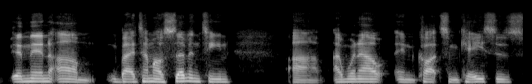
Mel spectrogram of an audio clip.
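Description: This man has a plain, everyday voice, medium in pitch, with an American accent, fairly even intonation and a fairly slow pace. The recording is very clean with a silent background and a dry, close sound with no echo. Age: 30s. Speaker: entrepreneur, podcaster, former prisoner. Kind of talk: interview podcast. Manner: casual, filler-heavy.

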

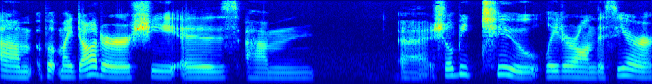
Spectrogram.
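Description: On a very clean recording with a silent background, a woman speaks at a very slow pace with ordinary pitch variation. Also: fairly low pitch for a woman. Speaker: podcast host. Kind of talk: interview conversation, scripted intro.

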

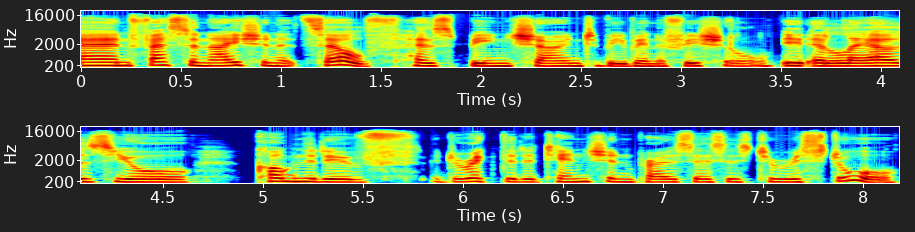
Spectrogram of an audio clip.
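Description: Hardly pausing, a woman speaks at a moderate pace in a flat monotone, the sound dry and close with no echo. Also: medium pitch for a woman, very clean recording, silent background. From Australia. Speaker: psychology lecturer and forest therapy guide. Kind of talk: expert interview.

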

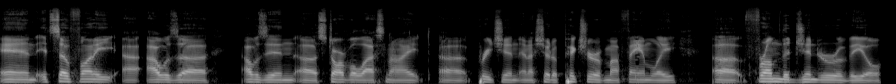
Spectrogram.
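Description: Recorded very cleanly against a silent background, a man with a Southern US accent speaks at a moderate pace in a fairly low pitch with monotone, flat intonation. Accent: Southern American. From US South, Mississippi (Jackson area). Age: 30s. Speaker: student ministry pastor. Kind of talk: casual chat.

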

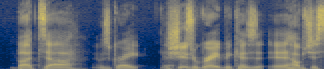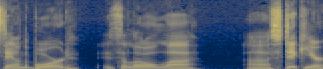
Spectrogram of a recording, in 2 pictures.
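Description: At a moderate pace, a man with an American accent talks at medium pitch with ordinary pitch variation, the sound dry and close with no echo. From United States. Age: 30s. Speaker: morning radio host. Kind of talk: casual chat. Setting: studio. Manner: animated.

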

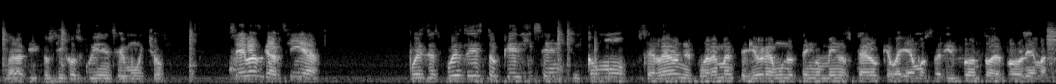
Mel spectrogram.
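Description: A man speaks at a fairly high pitch and a moderate pace. Pitch varies in an ordinary way, and background noise is noticeable. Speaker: online radio host. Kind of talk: live talk show.

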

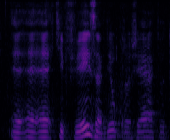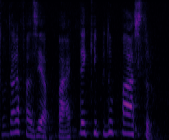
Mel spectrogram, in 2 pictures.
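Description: Over noticeable background noise, a man speaks slowly-ish at a medium pitch, his voice making very wide pitch swings at a fairly slow pace. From Osasco, São Paulo. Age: 60s. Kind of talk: casual interview chat.

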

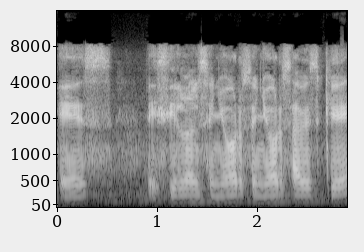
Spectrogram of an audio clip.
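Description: A man talks at a fairly slow pace. Noticeable background noise runs beneath him. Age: 20s. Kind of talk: testimony. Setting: pre-recorded audio message.

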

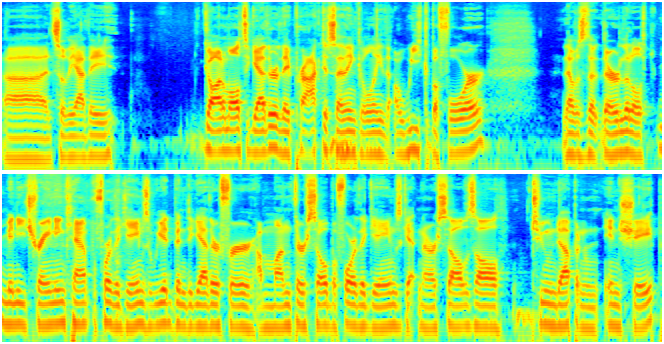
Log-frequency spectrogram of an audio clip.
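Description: A man with a western Canadian accent, fairly low in pitch, monotone and flat at a fairly quick pace, on a very clean recording with a silent background. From Alberta, Spruce Grove near Edmonton. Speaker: former hockey player, firefighter. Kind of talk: casual chat.

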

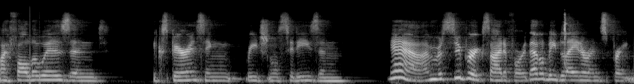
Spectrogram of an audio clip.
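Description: A woman with an Australian accent, medium pitch, ordinary pitch variation and a fairly quick pace. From Sydney, Australia. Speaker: singer-songwriter. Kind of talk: casual interview. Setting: video call.

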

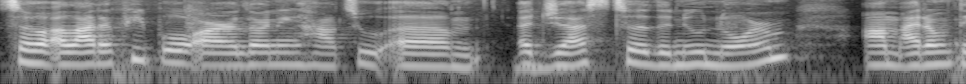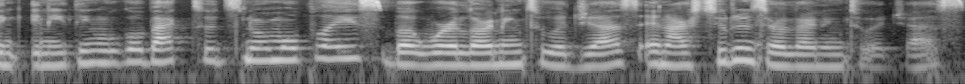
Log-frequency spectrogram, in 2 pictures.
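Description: A woman with an ordinary speaking voice talks at a medium pitch and a fairly quick pace with hardly any pauses and ordinary pitch variation, in a very clean recording with a silent background. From Bridgeport, Connecticut. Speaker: nonprofit founder and school board member. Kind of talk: casual interview.

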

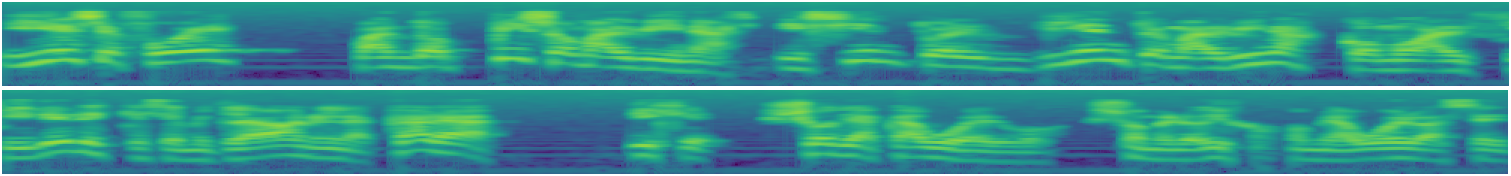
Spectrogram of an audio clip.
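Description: The speaker keeps a moderate pace while the pitch swings very widely. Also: man, fairly high pitch for a man. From Buenos Aires, Argentina. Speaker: war veteran. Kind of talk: testimony. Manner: animated.

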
